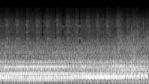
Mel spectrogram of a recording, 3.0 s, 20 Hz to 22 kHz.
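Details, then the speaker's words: BMW M3 Competition on a lift, heard from under the car in third gear after refitting normal-size wheel bolts: smooth, steady rear-wheel whirring with the ticking gone, only slight handbrake drag. "and as you can hear no more ticking sound well that's kind of good news that's very good news actually"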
